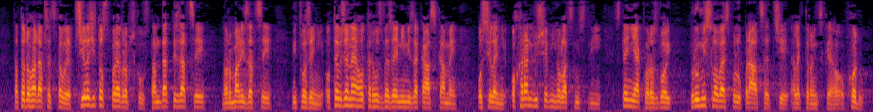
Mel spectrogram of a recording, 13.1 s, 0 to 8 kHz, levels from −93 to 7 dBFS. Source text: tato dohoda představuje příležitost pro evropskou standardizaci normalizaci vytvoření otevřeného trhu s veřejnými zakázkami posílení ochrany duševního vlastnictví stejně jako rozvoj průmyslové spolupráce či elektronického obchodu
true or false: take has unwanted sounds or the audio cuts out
false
